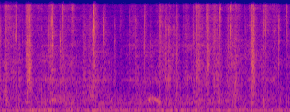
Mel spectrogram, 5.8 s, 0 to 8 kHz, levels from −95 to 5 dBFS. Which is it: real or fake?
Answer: fake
